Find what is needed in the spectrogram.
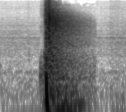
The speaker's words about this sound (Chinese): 这是一条鞭子。哼，没想到吧，你姐姐我虽然没有接触过 SM，但是却有一条专门用来抽像你这样抖 M 见狗的鞭子呀。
